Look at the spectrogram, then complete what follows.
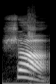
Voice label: "sha4", Chinese pinyin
